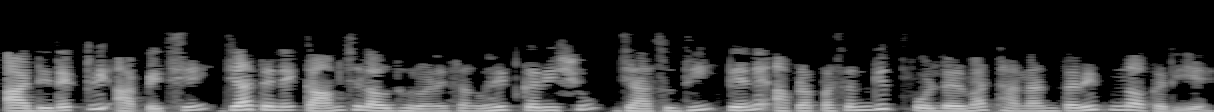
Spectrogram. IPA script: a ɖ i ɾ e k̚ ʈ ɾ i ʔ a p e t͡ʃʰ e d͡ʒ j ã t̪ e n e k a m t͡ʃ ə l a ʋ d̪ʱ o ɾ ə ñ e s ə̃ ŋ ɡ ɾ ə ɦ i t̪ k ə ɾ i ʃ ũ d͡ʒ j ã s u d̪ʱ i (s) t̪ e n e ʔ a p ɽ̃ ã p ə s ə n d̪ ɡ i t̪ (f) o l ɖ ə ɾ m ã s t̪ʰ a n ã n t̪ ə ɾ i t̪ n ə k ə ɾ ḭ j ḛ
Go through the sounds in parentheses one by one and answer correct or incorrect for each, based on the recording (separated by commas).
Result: incorrect, correct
